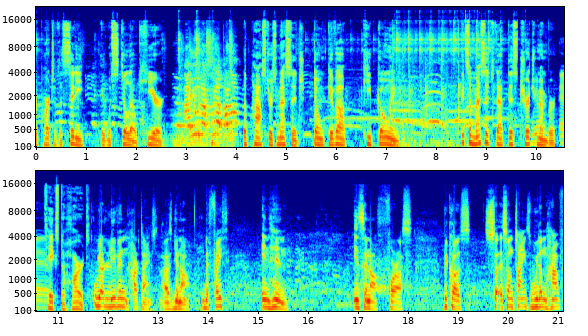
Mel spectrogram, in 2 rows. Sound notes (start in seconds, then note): 6.1 speaking alternate language; 10.3 applause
